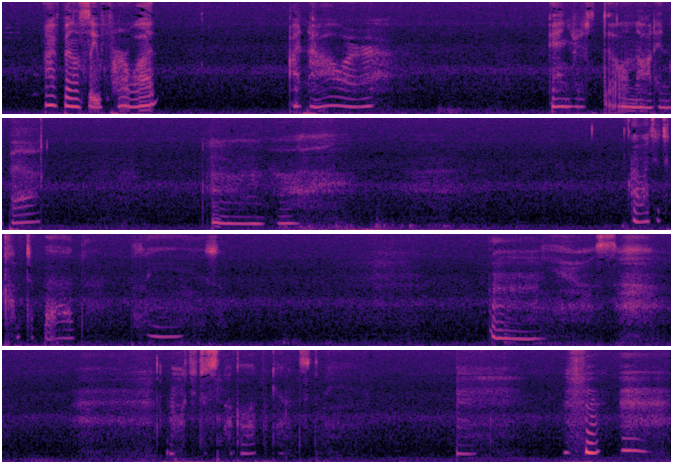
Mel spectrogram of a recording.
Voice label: F4A, Bedtime Snuggles, Sweet, Reassurance, Sleep Aid, Whispers, Rain; Positivity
